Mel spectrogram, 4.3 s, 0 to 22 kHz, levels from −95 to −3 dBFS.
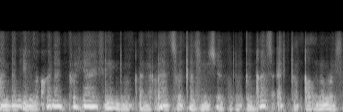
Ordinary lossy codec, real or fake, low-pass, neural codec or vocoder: none; fake; none; codec, 16 kHz, 0.5 kbps, FreqCodec, smaller model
